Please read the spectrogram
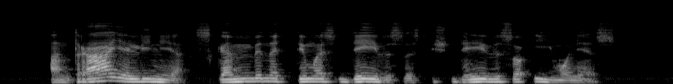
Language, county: Lithuanian, Panevėžys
